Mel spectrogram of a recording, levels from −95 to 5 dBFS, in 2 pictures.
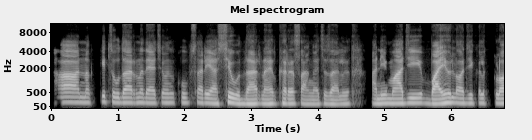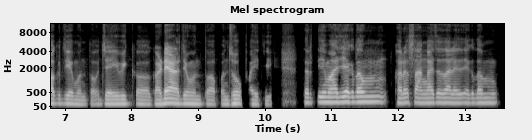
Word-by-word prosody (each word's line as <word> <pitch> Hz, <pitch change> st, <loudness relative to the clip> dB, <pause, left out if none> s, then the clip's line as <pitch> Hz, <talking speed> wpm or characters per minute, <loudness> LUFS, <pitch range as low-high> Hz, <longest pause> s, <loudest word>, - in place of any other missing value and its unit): हां, 160 Hz, 0 st, +3 dB
नक्कीच 160 Hz, +3 st, -5 dB
उदाहरणं 155 Hz, -1 st, +1 dB
द्यायचं 145 Hz, 0 st, -1 dB
म्हणजे 150 Hz, 0 st, -4 dB
खूप 150 Hz, -1 st, -7 dB
सारी 145 Hz, -3 st, -2 dB
अशी 130 Hz, +3 st, +1 dB
उदाहरणं 125 Hz, -2 st, +2 dB
आहेत 125 Hz, +1 st, +1 dB
खरं 130 Hz, -2 st, +1 dB
सांगायचं 120 Hz, -1 st, -4 dB
झालं 120 Hz, 0 st, -2 dB, 0.4 s
आणि 130 Hz, +1 st, +1 dB
माझी 135 Hz, +2 st, +3 dB, 0.2 s
बायोलॉजिकल 140 Hz, +1 st, +3 dB, 0.2 s
क्लॉक 135 Hz, -2 st, +3 dB
जे 125 Hz, -1 st, 0 dB
म्हणतो, 110 Hz, -2 st, -6 dB
जैविक 120 Hz, 0 st, -1 dB
अ, 115 Hz, -1 st, -2 dB
घड्याळ 135 Hz, +3 st, +7 dB
जे 130 Hz, 0 st, -1 dB
म्हणतो 120 Hz, -1 st, -3 dB
आपण 115 Hz, +1 st, -5 dB
झोपायची, 115 Hz, -3 st, -4 dB, 0.5 s
तर 155 Hz, -1 st, -2 dB
ती 165 Hz, -1 st, +1 dB
माझी 160 Hz, +1 st, +3 dB
एकदम 170 Hz, 0 st, +1 dB, 0.2 s
खरं 150 Hz, +1 st, -1 dB
सांगायचं 145 Hz, 0 st, -1 dB
झालं 150 Hz, -1 st, 0 dB
एकदम 145 Hz, 0 st, -4 dB
140 Hz, 150 wpm, -24 LUFS, 125-150 Hz, 0.5 s, घड्याळ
